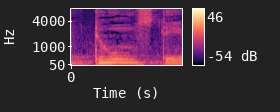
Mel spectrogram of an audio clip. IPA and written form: ˈduːmzdeɪ (Domesday)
